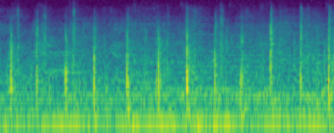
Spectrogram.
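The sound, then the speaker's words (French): Footsteps passing by: a steady run of many quick, evenly spaced steps, faint and crisp, over a low constant hum. “Trois, pas qui dépasse.”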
